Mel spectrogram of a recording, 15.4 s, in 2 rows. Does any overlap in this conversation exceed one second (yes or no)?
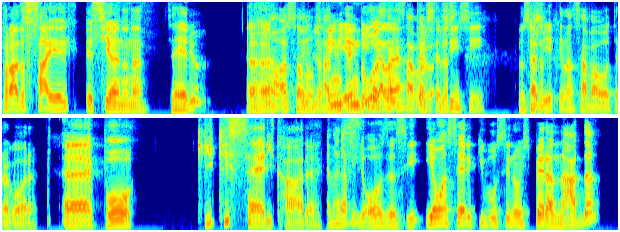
yes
